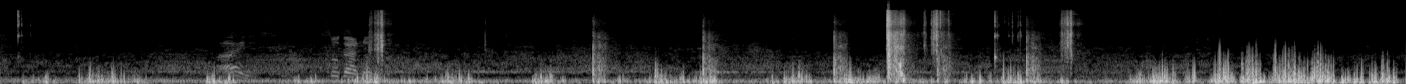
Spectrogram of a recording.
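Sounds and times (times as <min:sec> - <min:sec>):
gunshots: 0:05.9 - 0:06.2, 0:07.0 - 0:07.3, 0:08.3 - 0:09.6.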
